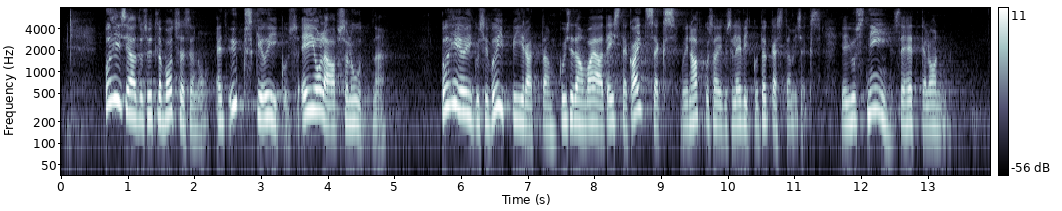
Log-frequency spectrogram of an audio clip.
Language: Estonian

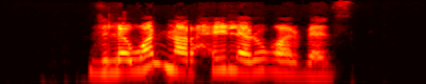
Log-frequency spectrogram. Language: Kabyle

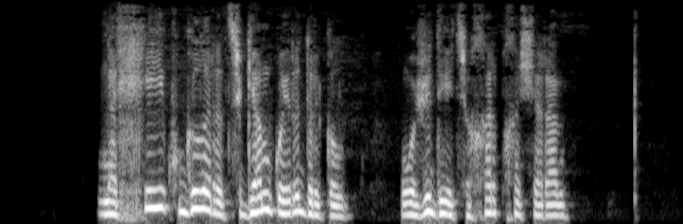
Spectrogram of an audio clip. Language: Abkhazian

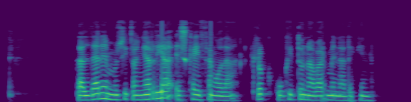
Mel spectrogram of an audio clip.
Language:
Basque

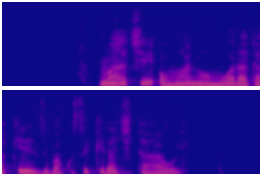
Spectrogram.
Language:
Ganda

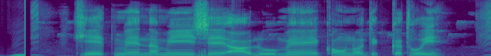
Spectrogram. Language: Bhojpuri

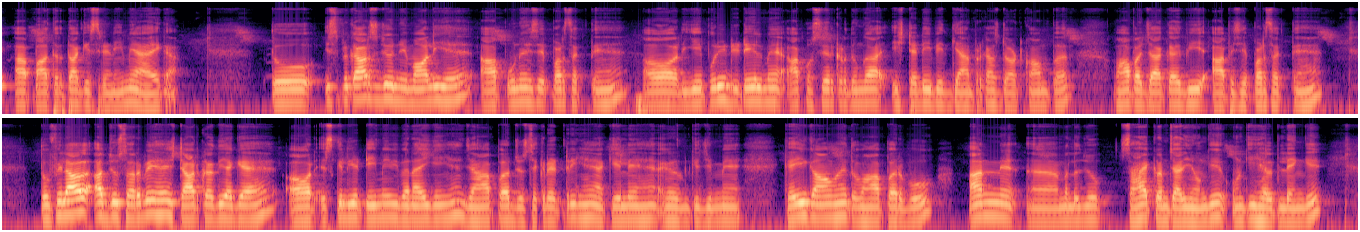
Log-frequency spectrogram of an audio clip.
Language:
Hindi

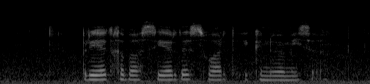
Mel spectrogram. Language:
Afrikaans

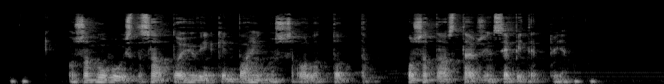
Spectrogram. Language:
Finnish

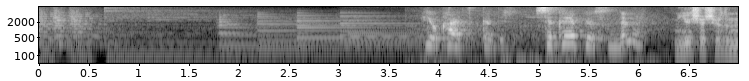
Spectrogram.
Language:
Turkish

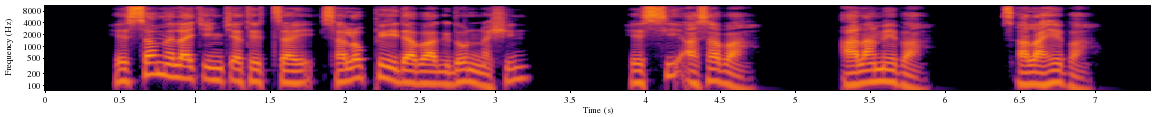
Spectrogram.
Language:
Gofa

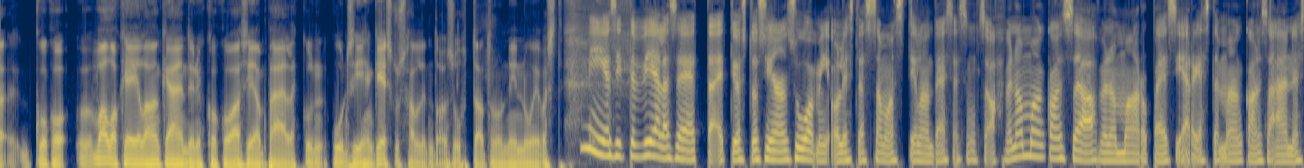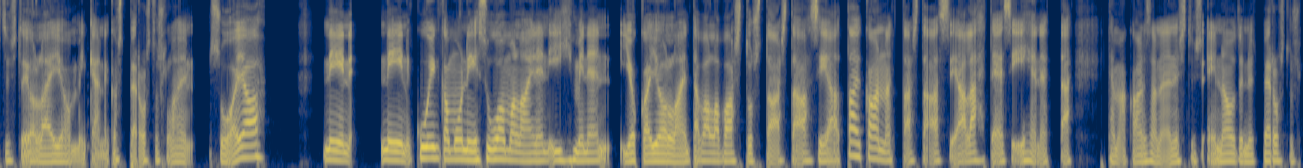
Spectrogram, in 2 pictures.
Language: Finnish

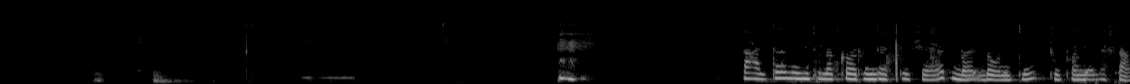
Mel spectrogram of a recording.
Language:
Marathi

